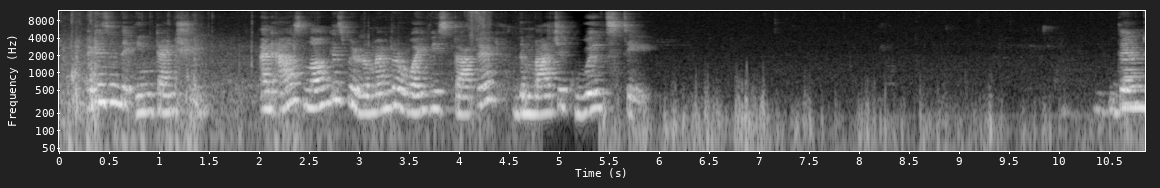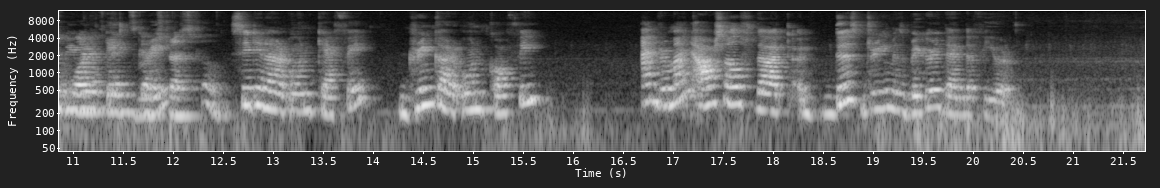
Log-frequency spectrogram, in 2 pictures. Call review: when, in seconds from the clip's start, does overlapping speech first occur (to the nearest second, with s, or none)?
11 s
